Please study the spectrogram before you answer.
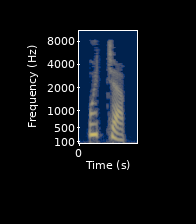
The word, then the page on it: ucap: indonesian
